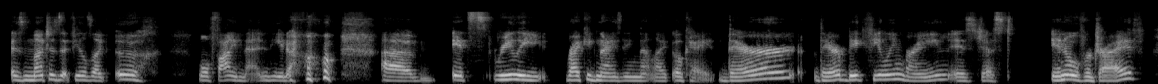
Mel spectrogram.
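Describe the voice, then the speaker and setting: A woman, a parenting specialist, giving a conversational, emphatic talk full of rhetorical questions. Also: mid-range voice.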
